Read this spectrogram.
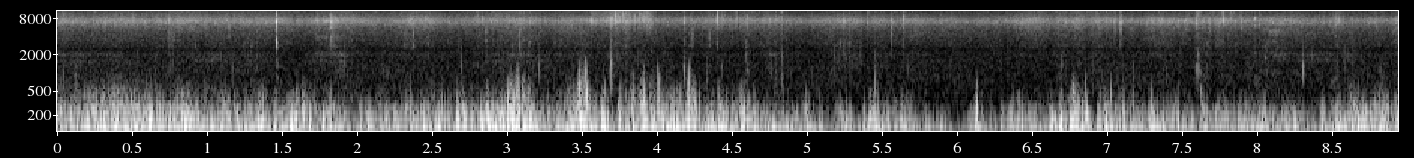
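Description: Footsteps crunch through dry leaves on a forest trail.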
